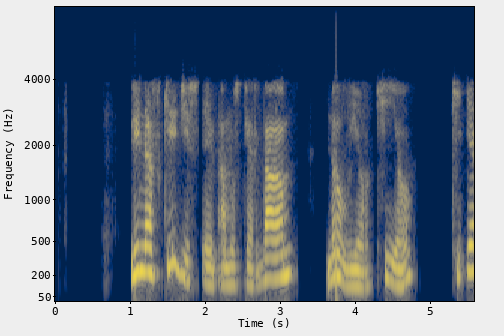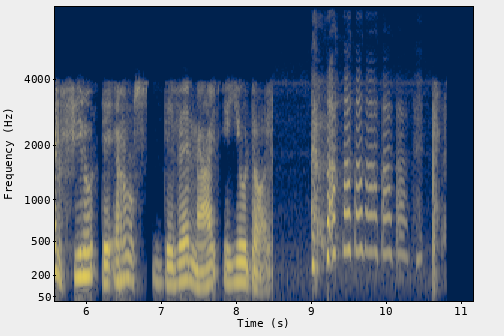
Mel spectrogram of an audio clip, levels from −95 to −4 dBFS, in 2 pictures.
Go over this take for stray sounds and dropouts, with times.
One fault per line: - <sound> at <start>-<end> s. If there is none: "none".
- laugh at 9.0-10.5 s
